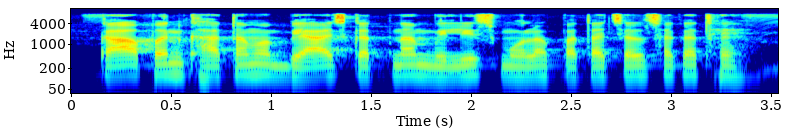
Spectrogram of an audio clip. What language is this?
Chhattisgarhi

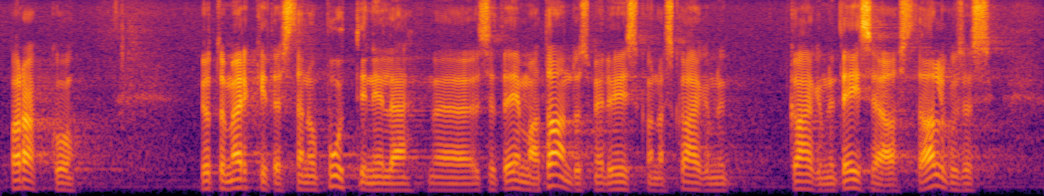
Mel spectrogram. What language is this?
Estonian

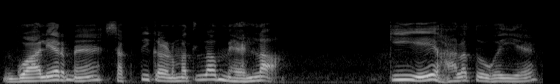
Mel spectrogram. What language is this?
Hindi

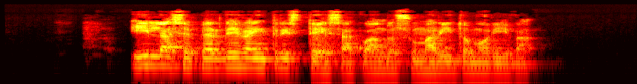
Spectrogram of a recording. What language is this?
Interlingua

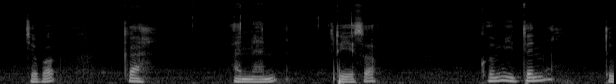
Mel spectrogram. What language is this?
Kalenjin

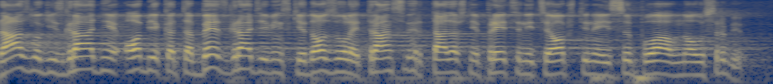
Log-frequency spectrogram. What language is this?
Serbian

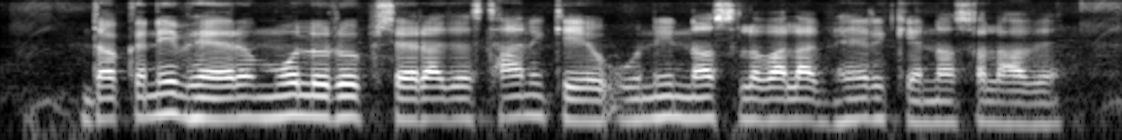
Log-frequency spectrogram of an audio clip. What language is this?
Bhojpuri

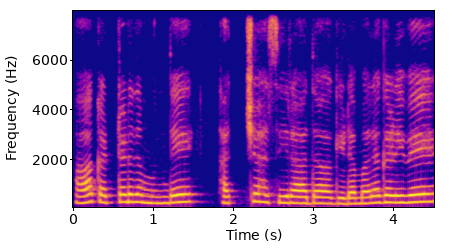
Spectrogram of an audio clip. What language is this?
Kannada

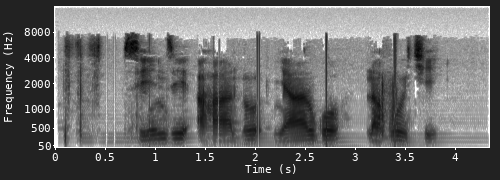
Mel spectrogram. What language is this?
Kinyarwanda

